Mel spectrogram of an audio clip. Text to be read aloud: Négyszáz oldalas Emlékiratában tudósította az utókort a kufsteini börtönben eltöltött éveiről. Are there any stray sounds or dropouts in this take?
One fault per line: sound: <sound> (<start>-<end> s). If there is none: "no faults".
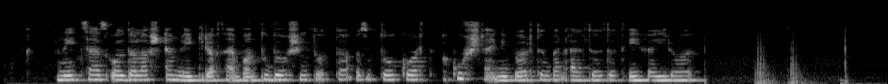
sound: thud (7.5-8.3 s)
